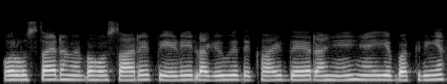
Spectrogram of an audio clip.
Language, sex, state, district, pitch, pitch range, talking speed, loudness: Hindi, female, Madhya Pradesh, Dhar, 210 Hz, 205-215 Hz, 200 wpm, -16 LUFS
